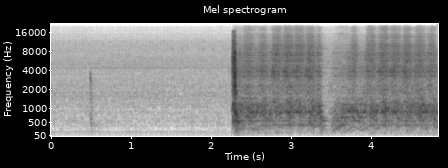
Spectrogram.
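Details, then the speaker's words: 1961 Chevy Biscayne 235 inline-six, three-speed manual, sat 30+ years in a junkyard; starter spins it with an even chug, about three to four beats a second, never fires; valves move, carburetor has fuel, timing issue suspected; cranks, no start. "so we don't have a stuck valve we have fuel in the carburetor it's got to be a timing issue just has to be"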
